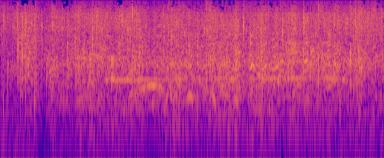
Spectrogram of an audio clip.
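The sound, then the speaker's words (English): An audience breaks into a round of applause, a dense, steady patter of many hands clapping that holds at a fairly loud level for several seconds. “By round of applause, how many people have heard of the phrase curb appeal before?”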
